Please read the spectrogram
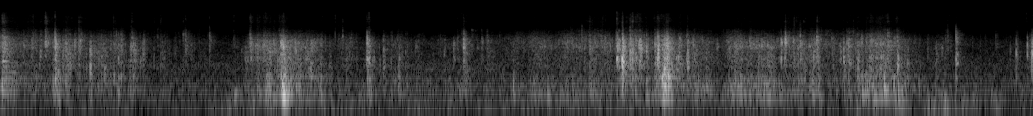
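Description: Loose ice cubes clattering and crunching together, with plastic ice bags crinkling, as ice is handled and dropped into a cooler. Louder clatters come about two seconds in and again around five seconds.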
